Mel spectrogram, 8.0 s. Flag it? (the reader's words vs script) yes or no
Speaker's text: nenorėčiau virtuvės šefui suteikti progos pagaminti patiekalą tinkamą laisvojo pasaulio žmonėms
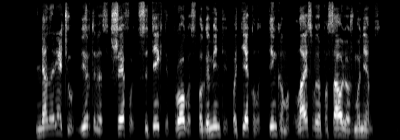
no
